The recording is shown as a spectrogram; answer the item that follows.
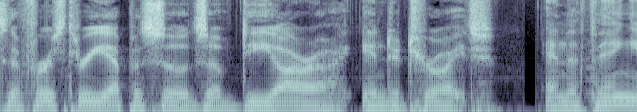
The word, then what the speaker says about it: Diarra: first three episodes of diara in Detroit and the thing is is that I love Tiara I was saying it right then I yeah you are it's like Tiara but with a d you as a writer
